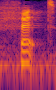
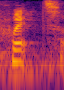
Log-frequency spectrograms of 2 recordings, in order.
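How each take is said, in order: First: The word begins with an f sound. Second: The word begins with a w sound. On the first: This is how northeast Scotland says it. "I'm from the northeast of Scotland ... we say fit" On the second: This is how other Scots dialects say it. "rather than saying whit"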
